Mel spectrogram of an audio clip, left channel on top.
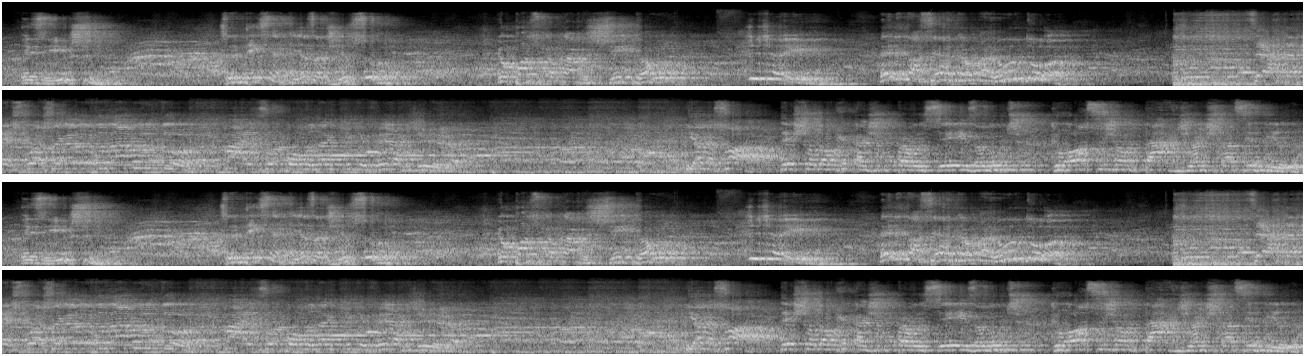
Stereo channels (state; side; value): identical; both; correlation 1.00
